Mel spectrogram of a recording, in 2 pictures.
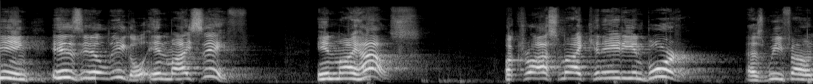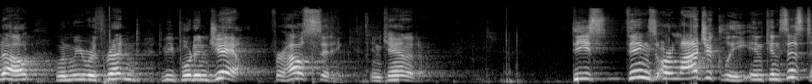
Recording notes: The sixth plenary talk from our conference, The Good Worth Fighting. The sixth plenary talk from our conference, The Good Worth Fighting.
